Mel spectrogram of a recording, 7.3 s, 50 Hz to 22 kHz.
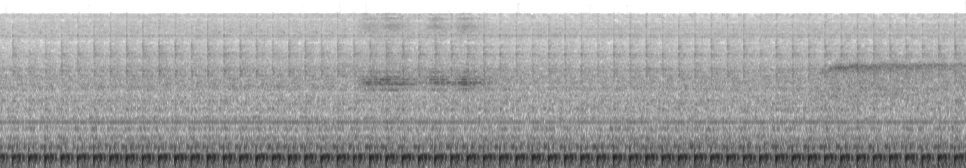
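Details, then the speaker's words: Shark 1 HP twin-cylinder belt-driven compressor (550 rpm, 83 L tank, 7 bar) filling its large tank, which auto-stops around 90: fast, even piston thumping at a constant pace with no knocks or rattles; healthy, normal running. "Ya ini dia lumayan lama mengisi karena ini kita coba lihat kapasitas tangkinya ya"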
